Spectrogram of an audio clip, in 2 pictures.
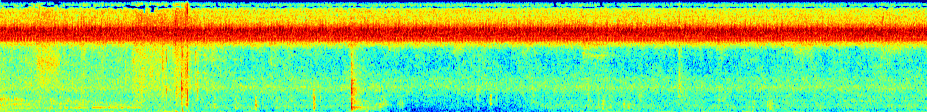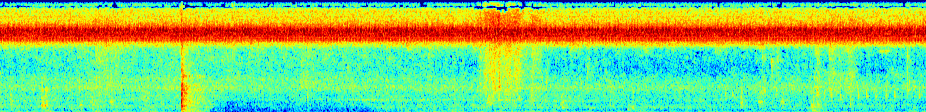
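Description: Insects trilling steadily at a high pitch, with two faint sharp clicks, about four and fourteen seconds in.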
